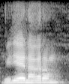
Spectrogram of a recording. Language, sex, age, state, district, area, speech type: Telugu, male, 60+, Telangana, Hyderabad, urban, spontaneous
